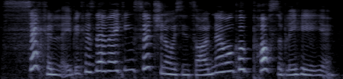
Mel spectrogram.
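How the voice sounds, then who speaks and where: A woman voicing a solemn, dim, literal-minded male frog footman in a storybook, slow, loud and pompous. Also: fairly high pitch, big pitch swings.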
